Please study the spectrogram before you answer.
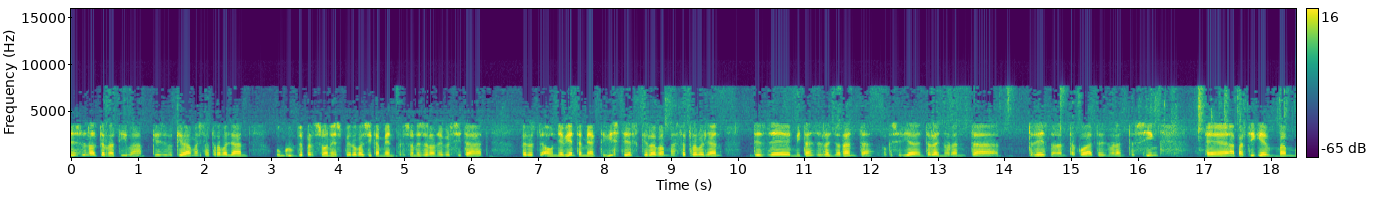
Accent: Tortosa, Catalonia, Spain; vaig tornar cap a Tortosa, que jo soc de Tortosa

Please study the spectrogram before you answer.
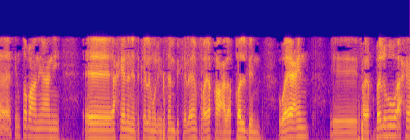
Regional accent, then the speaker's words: Egypt; يعني سداح مداح زي ما بنقول عندنا في مصر

